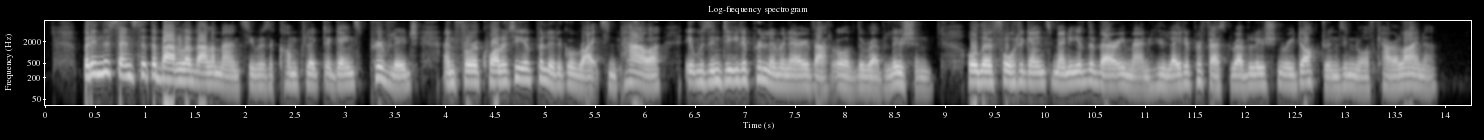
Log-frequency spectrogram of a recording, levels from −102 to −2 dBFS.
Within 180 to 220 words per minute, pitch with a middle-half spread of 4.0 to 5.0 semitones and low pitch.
Yes: average, 200 wpm; average, 4.7 semitones; low, 130 Hz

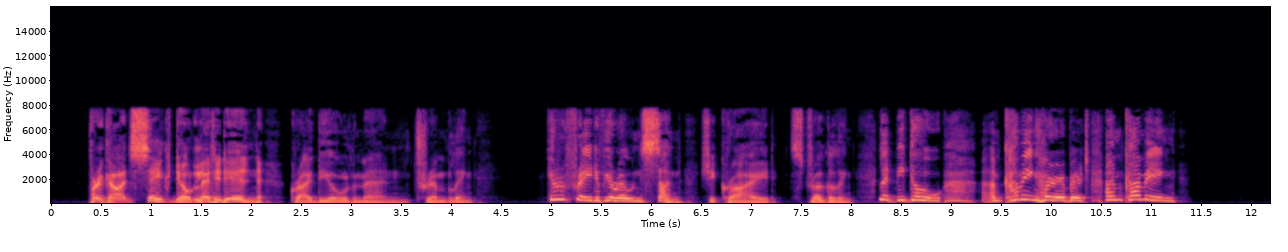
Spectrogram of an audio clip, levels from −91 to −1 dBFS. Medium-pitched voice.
Yes: medium, 180 Hz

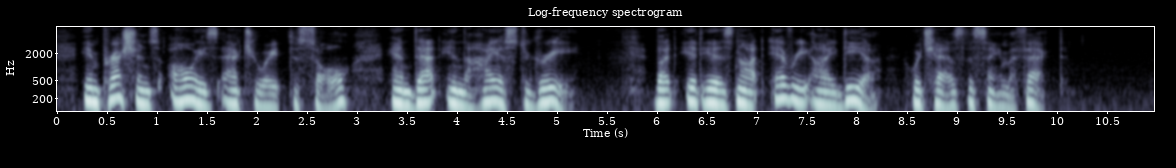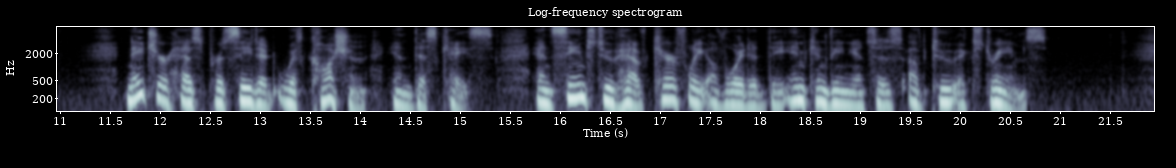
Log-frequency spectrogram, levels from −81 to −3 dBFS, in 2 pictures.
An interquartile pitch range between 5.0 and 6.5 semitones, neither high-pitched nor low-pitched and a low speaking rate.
No: average, 3.9 semitones; medium, 155 Hz; slow, 110 wpm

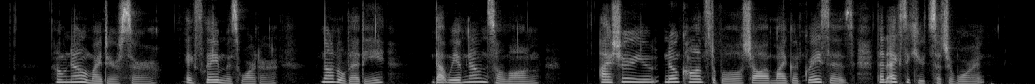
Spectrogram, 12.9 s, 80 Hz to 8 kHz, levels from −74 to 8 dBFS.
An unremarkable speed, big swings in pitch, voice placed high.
Yes: average, 150 wpm; wide, 6.1 semitones; high, 210 Hz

